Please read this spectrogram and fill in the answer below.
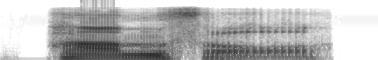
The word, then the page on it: harmful: British English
